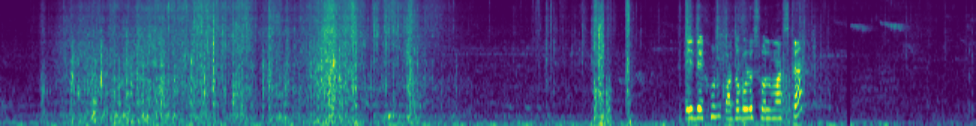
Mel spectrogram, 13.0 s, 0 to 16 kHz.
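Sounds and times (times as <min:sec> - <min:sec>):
mesh crackling and rustling: 0:00.4 - 0:08.4.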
